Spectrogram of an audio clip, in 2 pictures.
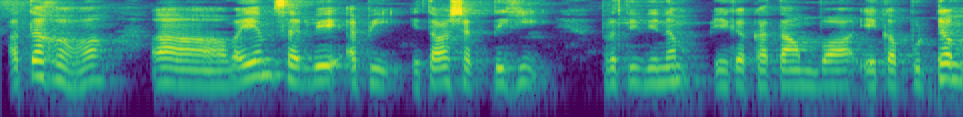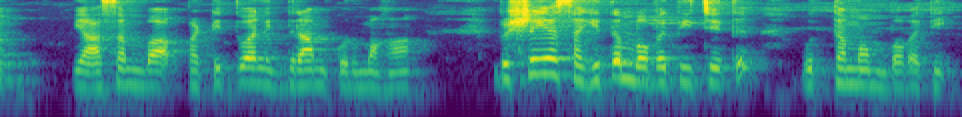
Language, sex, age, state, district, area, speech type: Sanskrit, female, 45-60, Andhra Pradesh, Chittoor, urban, spontaneous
